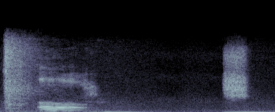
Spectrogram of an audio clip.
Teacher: it's further back from the mouth but with your lips rounded like an ooh so it's between ooh and ah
